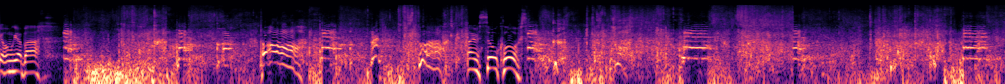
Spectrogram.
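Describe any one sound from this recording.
Water splashes loudly as a bicycle rides through a shallow pond.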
